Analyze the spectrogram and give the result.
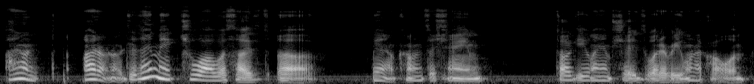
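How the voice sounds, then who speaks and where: A woman's voice: medium pitch, sing-song, normal speed, gravelly, mellow. A woman talking in a casual, rambling personal vlog, sounding weary and emotionally drained, hesitant and often trailing off. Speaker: vlogger sharing daily health updates.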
